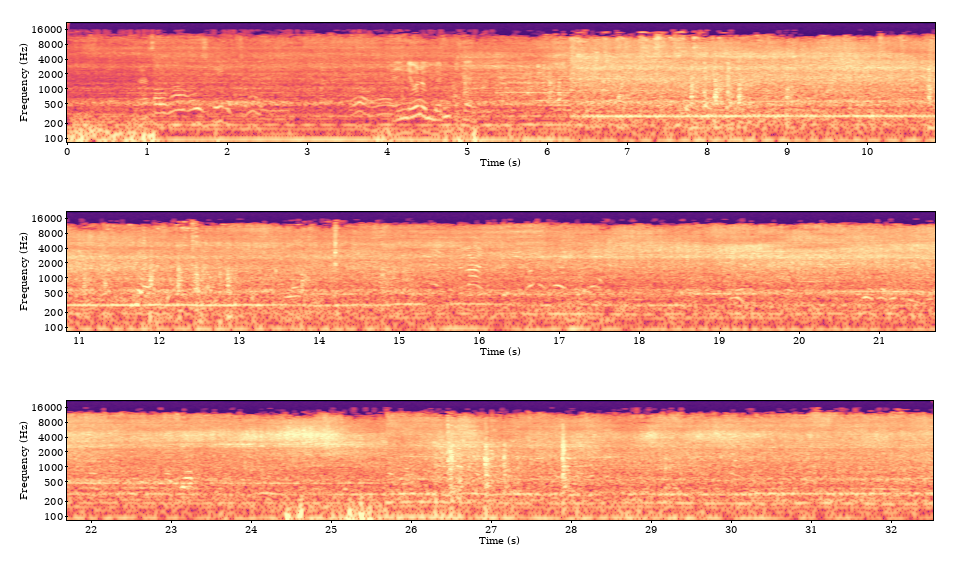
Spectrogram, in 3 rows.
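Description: Doosan tracked excavator's diesel engine running steadily at a construction site, with a steady hum and low rumbles near the start and about 25 seconds in.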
